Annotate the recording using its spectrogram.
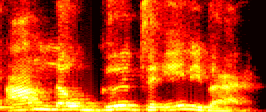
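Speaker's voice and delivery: usual speaking voice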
